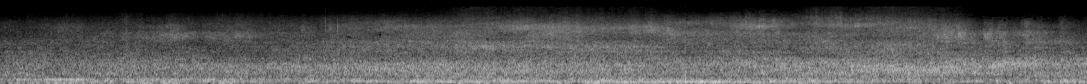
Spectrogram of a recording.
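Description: IVECO Daily minibus pulling away from a stop and accelerating into traffic, its engine running under load amid steady road noise from other vehicles. The sound grows louder in the second half.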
